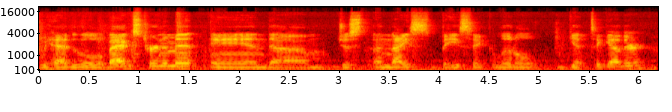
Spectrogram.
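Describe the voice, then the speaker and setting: A man with a Midwestern US accent, fairly slow and fairly even in intonation, amid noticeable background noise and audible room echo. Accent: US Midwest. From Philippines, then Illinois from age 11. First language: Tagalog. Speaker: insurance agent. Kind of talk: casual interview.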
